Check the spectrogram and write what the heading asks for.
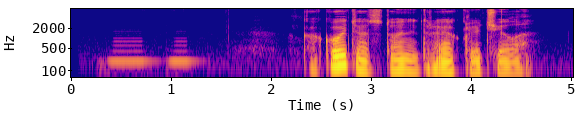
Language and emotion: Russian, sad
